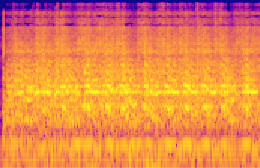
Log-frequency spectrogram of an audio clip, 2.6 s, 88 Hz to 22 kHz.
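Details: 1964 Chrysler Newport, sat 2.5 years, powered straight to the ballast resistor with no key, coil and coil wire known good, no spark seen: steady starter whir cranking without ever catching; owner suspects a short in the distributor or flooding.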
